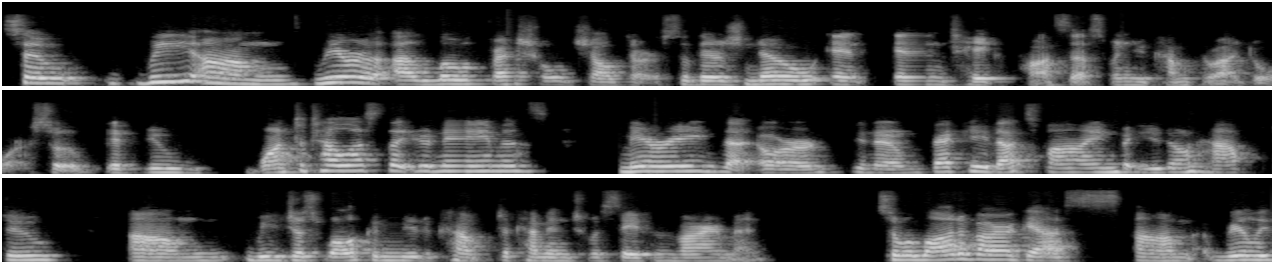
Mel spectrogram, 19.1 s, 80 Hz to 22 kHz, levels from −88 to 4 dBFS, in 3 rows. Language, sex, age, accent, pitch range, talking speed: English, female, 40-59, American, 160-195 Hz, 210 wpm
